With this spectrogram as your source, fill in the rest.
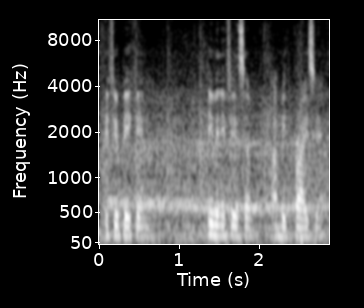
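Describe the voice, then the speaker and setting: Someone talks in an Italian accent while crowd noise fills the background. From Italy. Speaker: esports commentator. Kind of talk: live commentary.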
